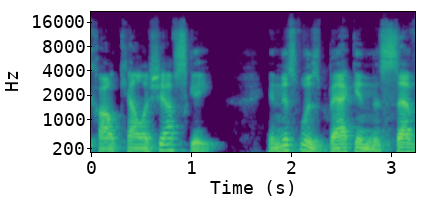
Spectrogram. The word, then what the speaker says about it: Kaliszewski: Our guest, Kaliszewski, is the way we pronounce his name.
